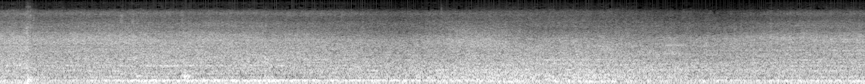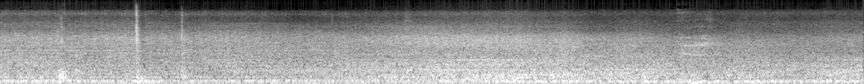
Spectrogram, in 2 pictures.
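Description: Heavy diesel truck engines idling: a steady low hum, with a couple of sharp clicks, one near the start and one about ten seconds in.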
